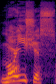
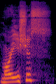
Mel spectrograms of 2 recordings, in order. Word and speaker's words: Mauritius: i practiced this before mauricious mauritius i think it's m-a-u-r-i-t-i-u-s i think it's more yes uh have you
